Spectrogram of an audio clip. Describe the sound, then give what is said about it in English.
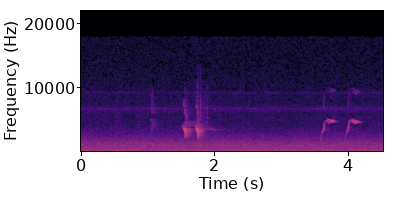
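Flight calls of a female wild bird come as short, high, thin notes in two brief pairs, one early and one near the end, faint over a steady low background hiss. “Wild bird, that might be the male in the back, but those flight calls were the female.”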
